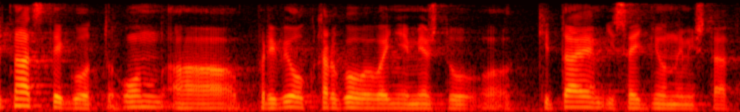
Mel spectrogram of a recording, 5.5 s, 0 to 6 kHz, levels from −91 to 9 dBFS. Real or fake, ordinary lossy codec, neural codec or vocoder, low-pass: real; none; none; 5.4 kHz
